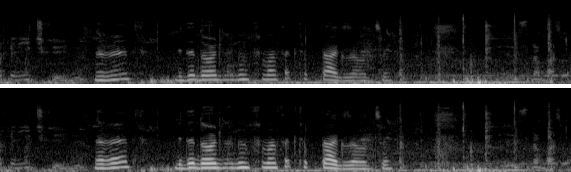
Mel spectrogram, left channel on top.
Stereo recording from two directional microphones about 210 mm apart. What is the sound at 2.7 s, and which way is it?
Speech, 90° right.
